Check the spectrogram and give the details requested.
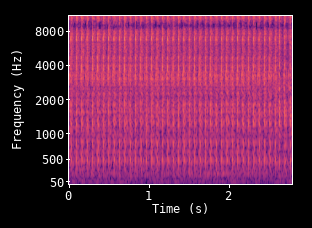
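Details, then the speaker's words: Rapid, even mechanical pulsing with a buzzing rattle, about ten pulses a second, from a shockwave therapy handpiece on the sole of the foot of a patient with plantar fasciitis, held on a tender spot; treatment combined with class 4 laser. "an entire treatment usually takes between 8 to 10 minutes to do and what we do is we combine the shock wave therapy with class 4 laser"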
